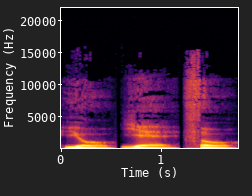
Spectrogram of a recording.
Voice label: "yoyetho", concat syllables; Affixing experiment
